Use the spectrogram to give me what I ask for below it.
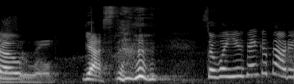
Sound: laughs

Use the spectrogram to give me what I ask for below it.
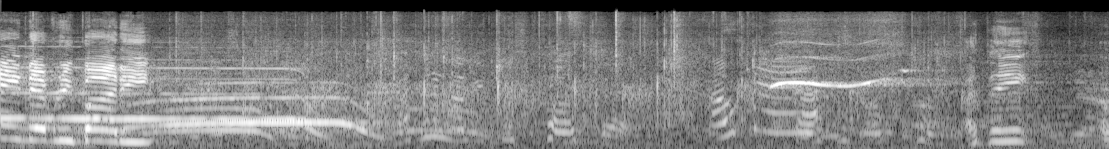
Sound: applause, cheering

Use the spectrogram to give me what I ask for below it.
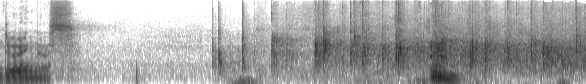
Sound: applause

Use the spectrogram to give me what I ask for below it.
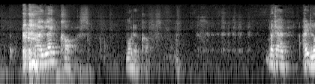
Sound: laughs

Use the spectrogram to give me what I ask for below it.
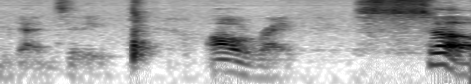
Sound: clap

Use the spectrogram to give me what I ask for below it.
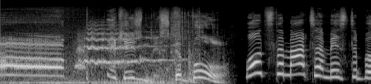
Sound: tires screeching

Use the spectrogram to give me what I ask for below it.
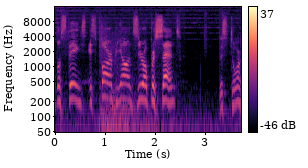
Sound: door slams closed

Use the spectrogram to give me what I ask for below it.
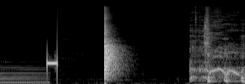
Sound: claps; laughing

